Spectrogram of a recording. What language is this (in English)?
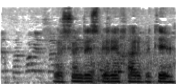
Pashto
